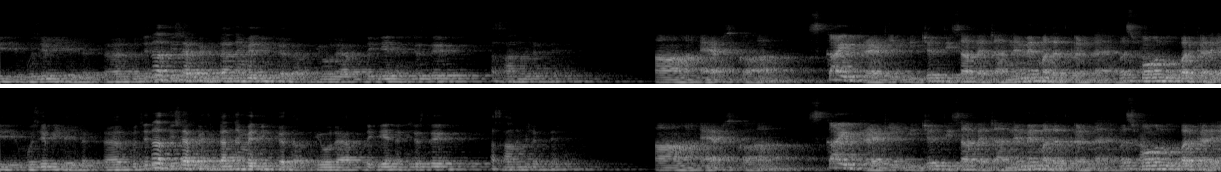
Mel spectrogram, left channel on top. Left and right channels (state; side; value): normal; both; correlation 0.58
